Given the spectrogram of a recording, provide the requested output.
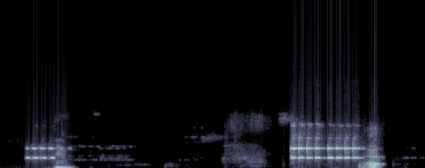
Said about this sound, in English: Was the phone going off there? Or an alarm? I can hear you. I'm trying to cancel it. I had timed myself.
